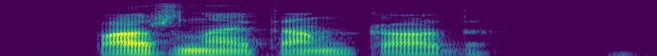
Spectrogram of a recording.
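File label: "пажнайтан кад", Komi, male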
